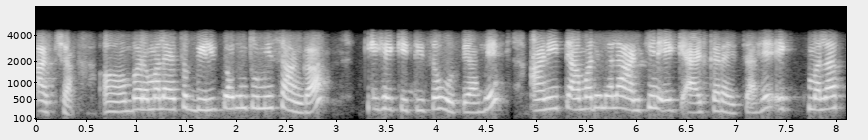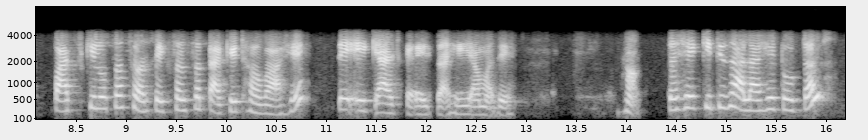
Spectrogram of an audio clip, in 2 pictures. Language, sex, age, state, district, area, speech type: Marathi, female, 18-30, Maharashtra, Akola, urban, conversation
